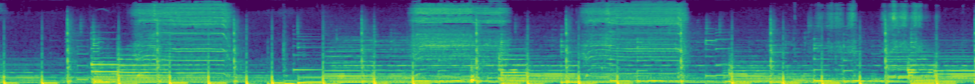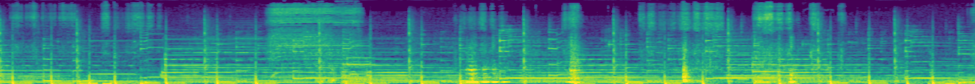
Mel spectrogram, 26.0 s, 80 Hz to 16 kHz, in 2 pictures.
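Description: Several short whirring bursts, each about a second long, from the small electric motors of an RC Unimog's plow: the servo swinging the 3D-printed blade from side to side and the winch raising it. Background music with a steady beat runs under it.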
